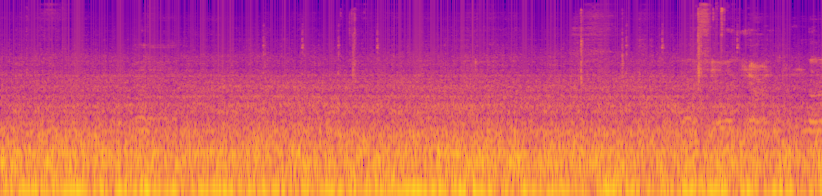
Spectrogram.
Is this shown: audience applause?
no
